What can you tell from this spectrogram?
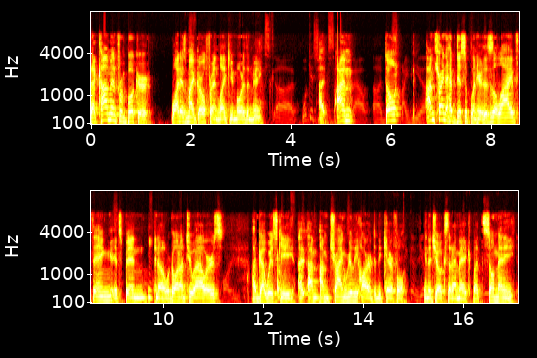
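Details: Adult man speaking; ordinary speech.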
